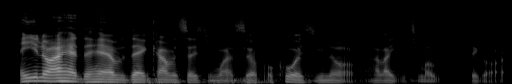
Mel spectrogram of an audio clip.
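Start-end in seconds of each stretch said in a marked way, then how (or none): 3.8-5.0 much softer, hushed whisper. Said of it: "Why you whispering?".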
